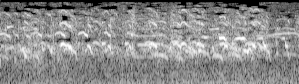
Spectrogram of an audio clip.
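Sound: herring gull calls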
